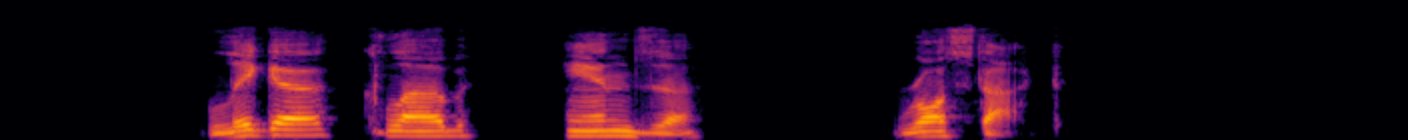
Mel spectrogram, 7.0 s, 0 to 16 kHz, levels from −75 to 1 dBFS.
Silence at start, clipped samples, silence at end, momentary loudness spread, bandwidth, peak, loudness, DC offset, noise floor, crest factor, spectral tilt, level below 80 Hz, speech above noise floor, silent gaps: 1.05 s; under 0.1%; 1.95 s; 15 LU; 8 kHz; -2 dBFS; -19 LUFS; under 0.1%; under -90 dBFS; 20 dB; -5.5 dB/octave; -62 dBFS; over 72 dB; 1.72-1.78 s, 2.42-2.80 s, 3.55-4.43 s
